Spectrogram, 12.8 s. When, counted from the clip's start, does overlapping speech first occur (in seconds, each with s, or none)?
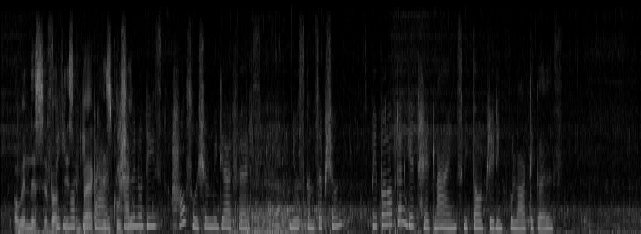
0.9 s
